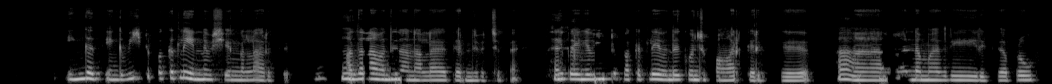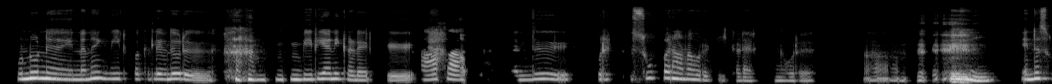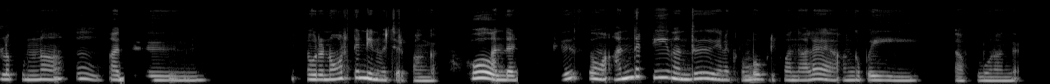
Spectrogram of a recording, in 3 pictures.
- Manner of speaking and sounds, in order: distorted speech; tapping; static; chuckle; other background noise; mechanical hum; chuckle; throat clearing; drawn out: "அது"; in English: "நார்த் இந்தியன்"
- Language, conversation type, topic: Tamil, podcast, வார இறுதி அல்லது விடுமுறை நாட்களை நீங்கள் குடும்பமாக எப்படிச் செலவிடுகிறீர்கள்?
